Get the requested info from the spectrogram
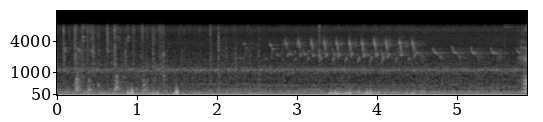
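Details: A steady, high, constant collective cicada chorus hums without a break beneath the low rumble of someone mowing a yard and a voice.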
